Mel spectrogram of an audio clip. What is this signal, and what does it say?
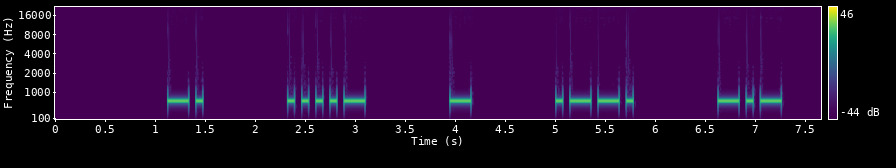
Morse code, heard as a keyed tone, about 17 wpm, spaced as for 8 wpm, 700 Hz. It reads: N4TPK
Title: USA Call Signs - 4x Character Spacing - 17wpm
